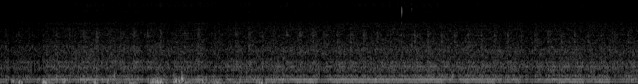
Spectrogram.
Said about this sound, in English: While it does run really well, it does have a rattle to it.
